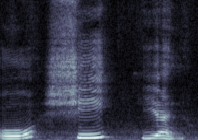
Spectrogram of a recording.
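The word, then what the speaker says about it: ocean: अगर सी आई ए या ई ए इन दोनों कॉम्बिनेशन के साथ आ रहा है तो उसकी साउंड श में ही प्रोनाउंस होगी।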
